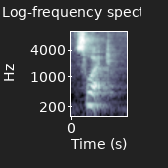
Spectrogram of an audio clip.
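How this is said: It is said with a British accent. "in British English, sword"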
